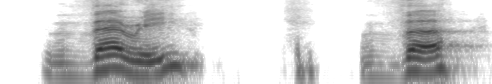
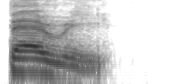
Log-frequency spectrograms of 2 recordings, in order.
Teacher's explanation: you see the difference the lips are coming close together but you've got your teeth coming to your bottom lip the lips don't come together · when you're making the ver sound then you should see that it's your teeth coming into contact with your bottom lip your lips shouldn't be pressed together · our lips don't touch it's the teeth and the lips the that's why there's a difference between very ver and berry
